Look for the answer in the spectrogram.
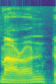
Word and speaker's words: Marrón: Se escribe Mar, es Marrón, pero es, marrón como el color, se escribe el apellido.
